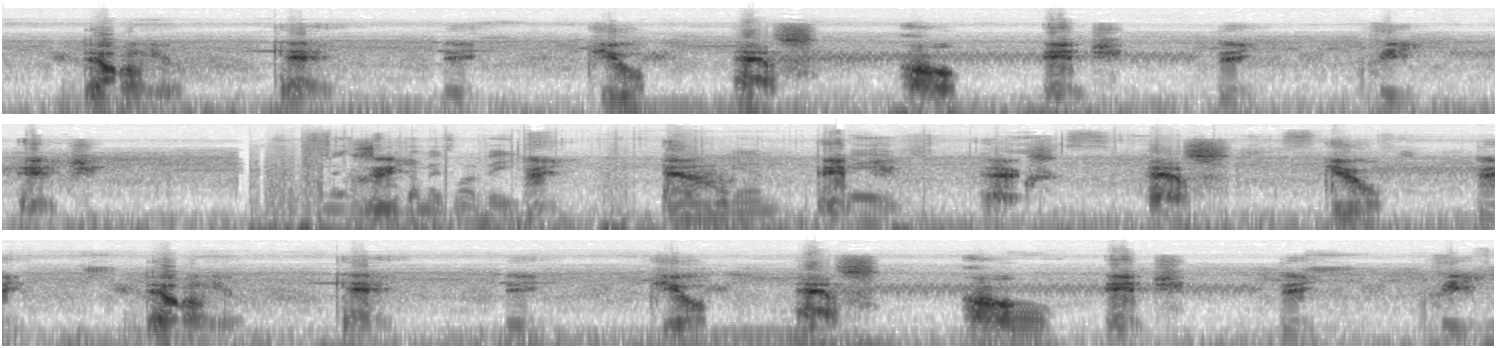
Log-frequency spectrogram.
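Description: A young man speaks close to a microphone in short, evenly spaced bursts.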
